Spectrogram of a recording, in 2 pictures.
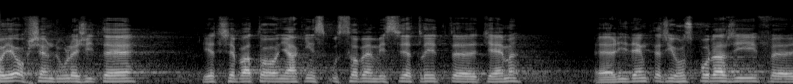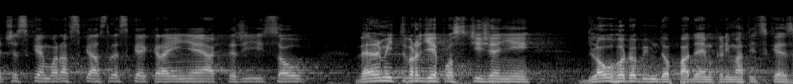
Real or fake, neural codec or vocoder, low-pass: fake; vocoder, 48 kHz, 128 mel bands, Vocos; 9.9 kHz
